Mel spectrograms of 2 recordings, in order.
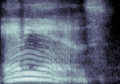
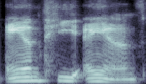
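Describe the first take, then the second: First: The words run together and the t is dropped. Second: The words are separate and the t is sounded. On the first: The speaker calls it wrong. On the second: The speaker calls it right.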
